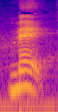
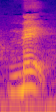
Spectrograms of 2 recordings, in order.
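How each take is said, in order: First: The final k is released with a puff. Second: The same.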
